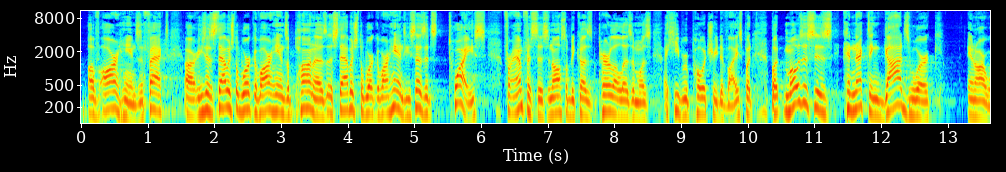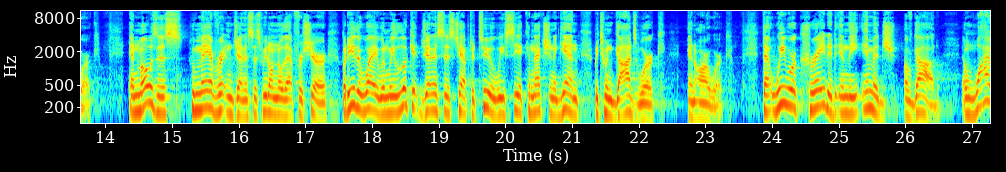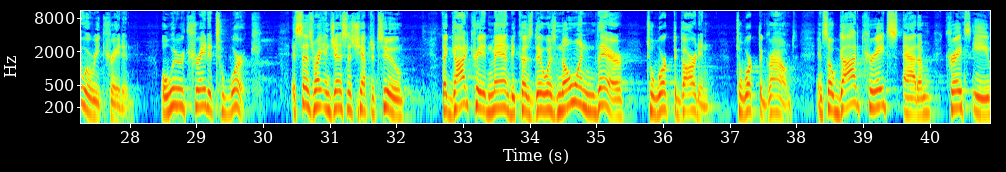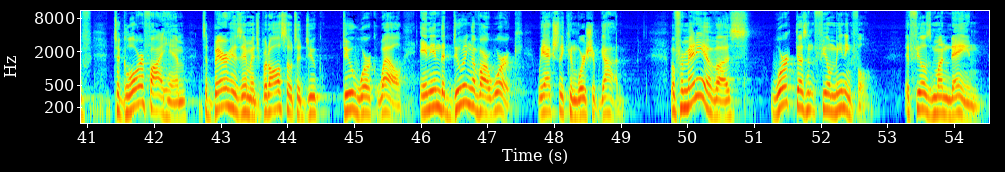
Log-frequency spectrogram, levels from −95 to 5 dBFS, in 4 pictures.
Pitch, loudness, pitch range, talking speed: 165 Hz, -17 LUFS, 145-185 Hz, 190 wpm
